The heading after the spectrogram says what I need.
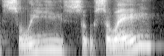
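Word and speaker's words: Sui: uh shardium sweet is that even how you pronounce it s-u-y sway sway um and there's a few other ones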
